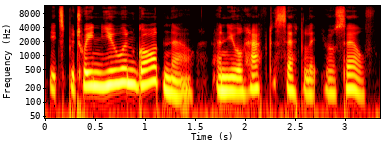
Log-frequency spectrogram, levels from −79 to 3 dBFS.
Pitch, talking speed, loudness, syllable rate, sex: 195 Hz, 230 wpm, -16 LUFS, 5.2 syllables/s, female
